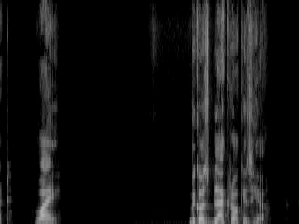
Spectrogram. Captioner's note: pause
